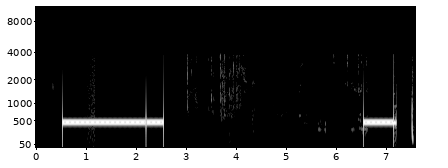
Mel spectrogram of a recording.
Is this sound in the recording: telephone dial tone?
yes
